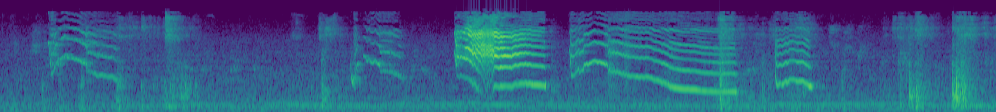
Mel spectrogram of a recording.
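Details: Cat-like calls of a pet otter indoors: a string of falling, whistled squeaks and longer sliding wails, one brief harsh squeal in the middle, over a faint steady hum.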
